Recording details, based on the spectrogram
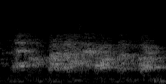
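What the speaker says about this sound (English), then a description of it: "Yeah, they sound like it's 18 dogs." Several dogs bark continuously, muffled and somewhat distant, in a steady overlapping chorus lasting under two seconds.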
